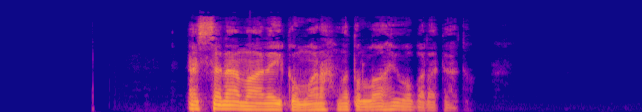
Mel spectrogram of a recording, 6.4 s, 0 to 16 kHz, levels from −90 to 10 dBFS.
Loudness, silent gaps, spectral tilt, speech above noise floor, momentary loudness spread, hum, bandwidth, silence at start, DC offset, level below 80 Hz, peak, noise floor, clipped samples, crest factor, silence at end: -15 LUFS; none; -5.5 dB/octave; 69 dB; 15 LU; none; 9.4 kHz; 1.9 s; under 0.1%; -38 dBFS; 0 dBFS; -84 dBFS; under 0.1%; 18 dB; 1.85 s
